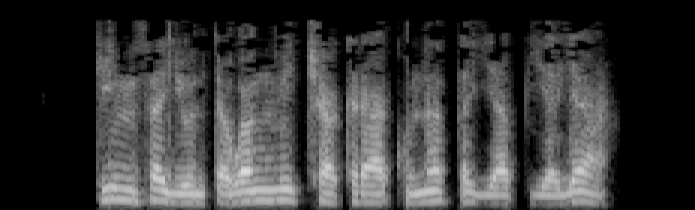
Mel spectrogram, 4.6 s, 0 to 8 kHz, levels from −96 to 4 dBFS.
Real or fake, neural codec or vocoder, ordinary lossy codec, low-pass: fake; autoencoder, 48 kHz, 32 numbers a frame, DAC-VAE, trained on Japanese speech; MP3, 24 kbps; 7.2 kHz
